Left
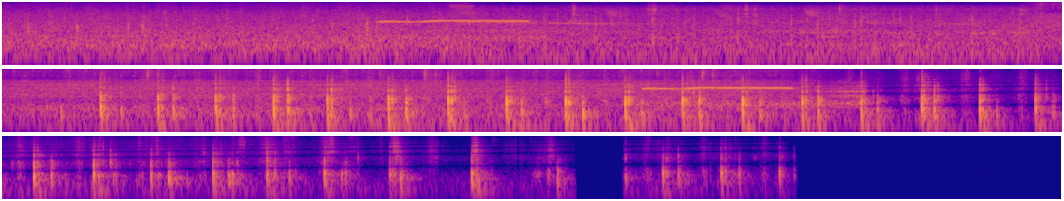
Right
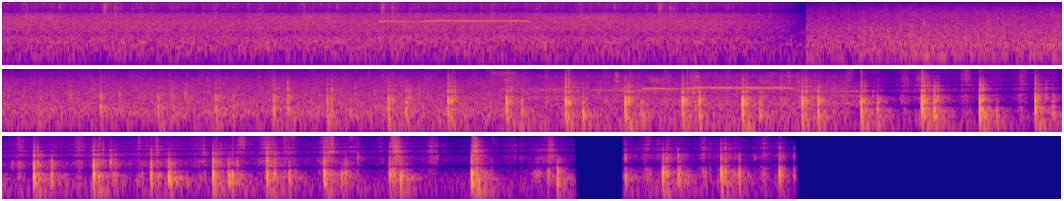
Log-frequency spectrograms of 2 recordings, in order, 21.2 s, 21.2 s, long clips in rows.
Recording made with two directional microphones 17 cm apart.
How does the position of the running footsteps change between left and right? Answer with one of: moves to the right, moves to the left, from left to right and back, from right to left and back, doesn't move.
moves to the right.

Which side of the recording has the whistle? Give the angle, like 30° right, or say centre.
30° left.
